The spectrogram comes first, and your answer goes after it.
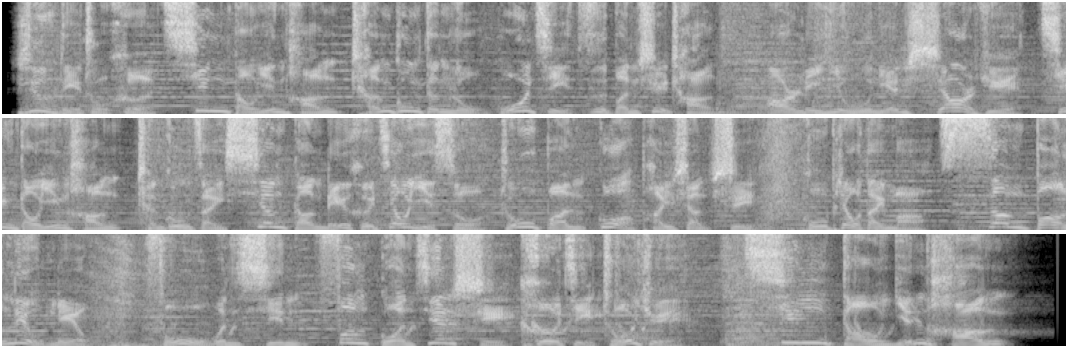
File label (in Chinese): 男 广告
